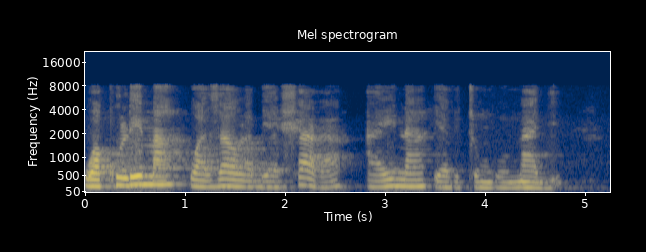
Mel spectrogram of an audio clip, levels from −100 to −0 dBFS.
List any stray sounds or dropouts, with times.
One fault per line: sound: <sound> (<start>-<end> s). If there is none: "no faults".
no faults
